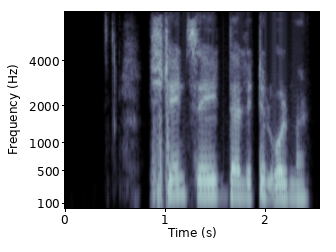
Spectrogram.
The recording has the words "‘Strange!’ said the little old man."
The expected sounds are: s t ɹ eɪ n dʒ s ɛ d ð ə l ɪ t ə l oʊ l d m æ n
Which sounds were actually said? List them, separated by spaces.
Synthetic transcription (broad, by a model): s t eɪ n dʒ s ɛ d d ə l ɪ t ə l oʊ l d m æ n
